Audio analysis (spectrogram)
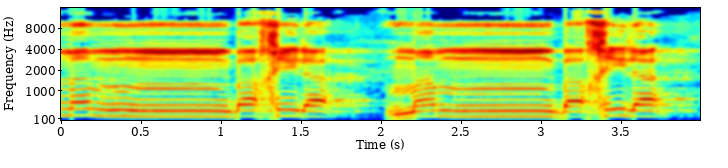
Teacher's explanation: खा को पुर पढ़ेंगे, खा हरूफ मुस्तालिया में से है। हरूफ मुस्तालिया साथ हैं जिनका मजमूआ खुस्सा ज़ौक़ क़िज़ है, जो हमेशा हर हाल में पुर पढ़े जाते हैं।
